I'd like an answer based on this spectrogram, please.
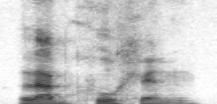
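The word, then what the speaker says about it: Lebkuchen: Lab kuhen. Khen. Laben. Kuken means cake.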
